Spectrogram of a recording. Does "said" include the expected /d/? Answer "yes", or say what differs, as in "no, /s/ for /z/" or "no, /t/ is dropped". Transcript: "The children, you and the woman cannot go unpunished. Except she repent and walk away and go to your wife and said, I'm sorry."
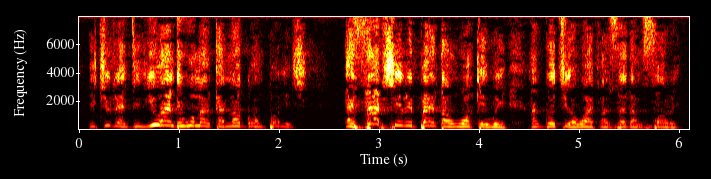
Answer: yes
